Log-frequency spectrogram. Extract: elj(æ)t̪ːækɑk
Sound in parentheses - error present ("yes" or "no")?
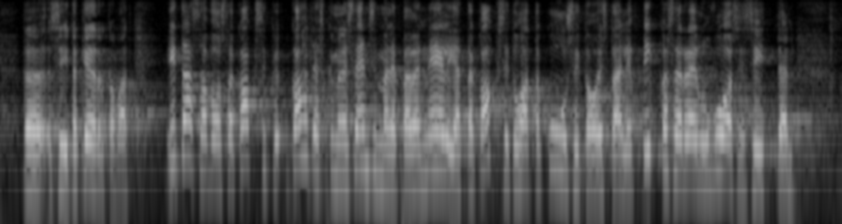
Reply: no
